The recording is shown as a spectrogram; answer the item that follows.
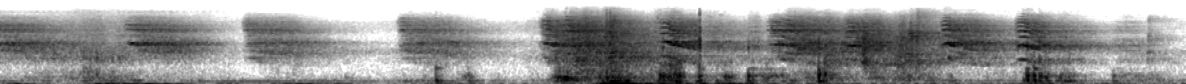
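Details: Jackdaw chicks in a nest near a church altar in Shropshire give harsh, raspy begging calls in rapid bursts, swelling into a noisy chorus; a steady low hum sits underneath.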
